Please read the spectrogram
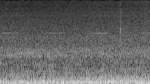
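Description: Steady low rumble of motorbike engines.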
